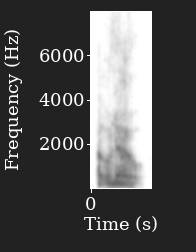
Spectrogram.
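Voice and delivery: high, pleading damsel cry; mock damsel in distress. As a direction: play it like a helpless damsel, hammed up. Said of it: "and I say".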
